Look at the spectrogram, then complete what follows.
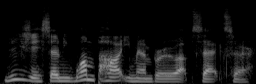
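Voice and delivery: ordinary delivery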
